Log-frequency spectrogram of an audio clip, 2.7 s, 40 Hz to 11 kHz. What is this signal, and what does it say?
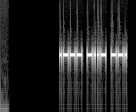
Morse code, heard as a keyed tone, about 34 wpm, 700 Hz. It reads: JXG
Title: USA Call Sign Postfixes - 3 Letters 35wpm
